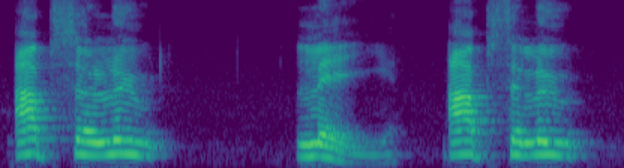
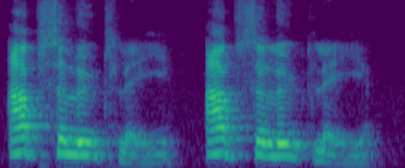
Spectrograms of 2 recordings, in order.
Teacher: I'm not releasing any airflow at all on the T. And specifically the reason why I'm not doing that at all here is because the L sound that comes right after the T comes from the same position in the mouth.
